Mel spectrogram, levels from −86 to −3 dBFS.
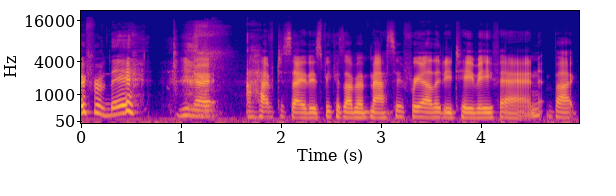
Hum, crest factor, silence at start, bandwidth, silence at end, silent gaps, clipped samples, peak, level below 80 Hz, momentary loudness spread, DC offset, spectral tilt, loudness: none; 22 dB; 0 s; 17 kHz; 0.05 s; none; under 0.1%; -2 dBFS; -58 dBFS; 8 LU; under 0.1%; -4 dB/octave; -23 LUFS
